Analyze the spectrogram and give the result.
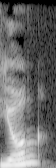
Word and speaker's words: Jung: Just be sure to pronounce Jung with a hard J. So with special thanks to Fisher King Press, you've been listening to Speaking of Jung.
